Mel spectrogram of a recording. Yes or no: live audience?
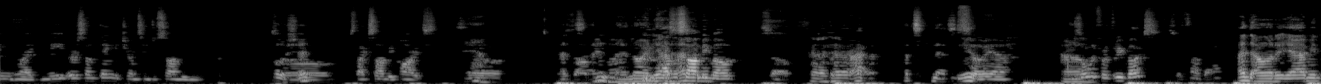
no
